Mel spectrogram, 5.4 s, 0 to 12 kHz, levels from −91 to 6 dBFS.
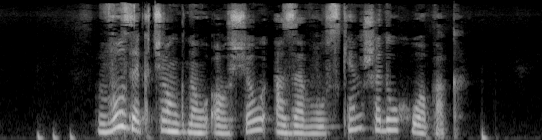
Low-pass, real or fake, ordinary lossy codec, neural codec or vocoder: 10.8 kHz; real; AAC, 32 kbps; none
